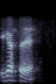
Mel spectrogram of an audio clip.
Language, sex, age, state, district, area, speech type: Assamese, male, 45-60, Assam, Kamrup Metropolitan, rural, conversation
